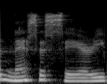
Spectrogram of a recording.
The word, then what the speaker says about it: necessary: A palavra necessary tem a sílaba tônica na primeira sílaba, necessary.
